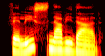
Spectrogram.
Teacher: Really roll that r and let the d at the end be nice and soft.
